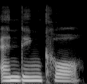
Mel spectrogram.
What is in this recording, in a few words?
"kle" phoneme; sprinkle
